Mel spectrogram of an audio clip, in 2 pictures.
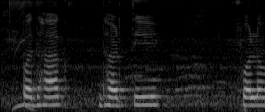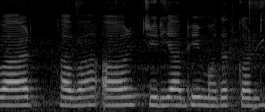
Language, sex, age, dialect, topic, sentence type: Magahi, male, 18-24, Northeastern/Surjapuri, agriculture, statement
